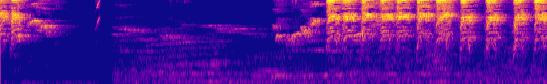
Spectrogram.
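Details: Lesser green leafbird giving its full harsh chattering song, used as material for teaching magpie-robins and shamas: a few thin whistled notes, then a loud rasping burst repeated rapidly, about twice a second.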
